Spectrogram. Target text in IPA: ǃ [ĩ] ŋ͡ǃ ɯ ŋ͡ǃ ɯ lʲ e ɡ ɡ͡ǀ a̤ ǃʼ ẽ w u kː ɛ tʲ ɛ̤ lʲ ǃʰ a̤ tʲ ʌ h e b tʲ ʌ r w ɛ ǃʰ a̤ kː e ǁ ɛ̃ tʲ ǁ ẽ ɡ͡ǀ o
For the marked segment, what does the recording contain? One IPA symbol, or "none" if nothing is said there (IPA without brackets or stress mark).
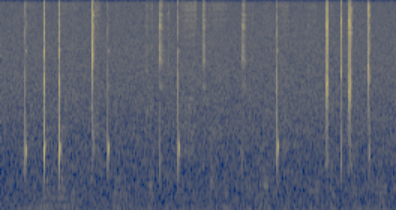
i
